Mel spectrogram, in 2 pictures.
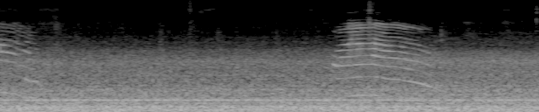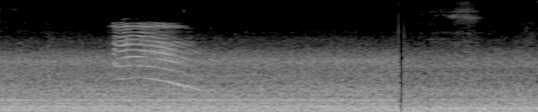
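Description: A domestic cat meowing twice, about three seconds apart; each meow is a long call that slides down in pitch.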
